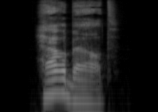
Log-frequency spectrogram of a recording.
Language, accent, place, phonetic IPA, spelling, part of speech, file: German, Germany, Berlin, [ˈhɛʁbɛʁt], Herbert, proper noun, De-Herbert.ogg
- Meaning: a male given name from Old High German, equivalent to English Herbert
